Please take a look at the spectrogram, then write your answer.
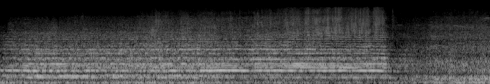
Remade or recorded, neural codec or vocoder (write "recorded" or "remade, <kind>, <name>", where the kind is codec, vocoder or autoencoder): remade, vocoder, BigVGAN v2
